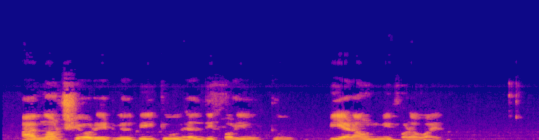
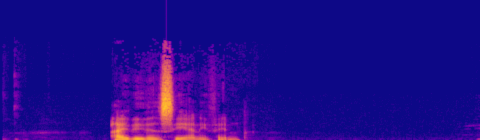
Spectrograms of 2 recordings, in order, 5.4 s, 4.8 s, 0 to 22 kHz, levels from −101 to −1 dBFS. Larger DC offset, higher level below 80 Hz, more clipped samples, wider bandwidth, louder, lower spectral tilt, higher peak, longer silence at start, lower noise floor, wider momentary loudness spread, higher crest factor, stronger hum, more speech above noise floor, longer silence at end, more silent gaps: neither; first, -44 dBFS vs -70 dBFS; neither; second, 9.6 kHz vs 15.5 kHz; second, -25 LUFS vs -19 LUFS; first, -4 dB/octave vs -1.5 dB/octave; second, -6 dBFS vs 0 dBFS; second, 0.2 s vs 1.1 s; second, -68 dBFS vs -88 dBFS; second, 16 LU vs 20 LU; second, 20 dB vs 28 dB; neither; second, 42 dB vs 66 dB; second, 0.9 s vs 2.5 s; neither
